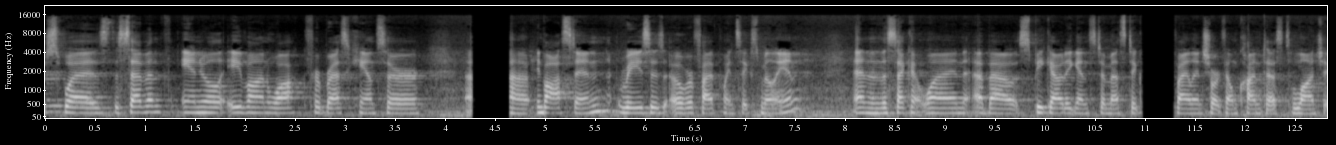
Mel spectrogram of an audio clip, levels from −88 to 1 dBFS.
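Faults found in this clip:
Playback stall: output silent mid-flow at 4.26–4.65 s (375 ms) and 10.96–11.30 s (318 ms). Likely player buffer underrun or blocked audio thread.

Time-compressed catch-up: audio hurried at normal pitch, 4.65–5.01 s at 2.0x and 11.30–11.92 s at 1.5x. Player cross-fading out small segments to drain backlog after each stall.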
